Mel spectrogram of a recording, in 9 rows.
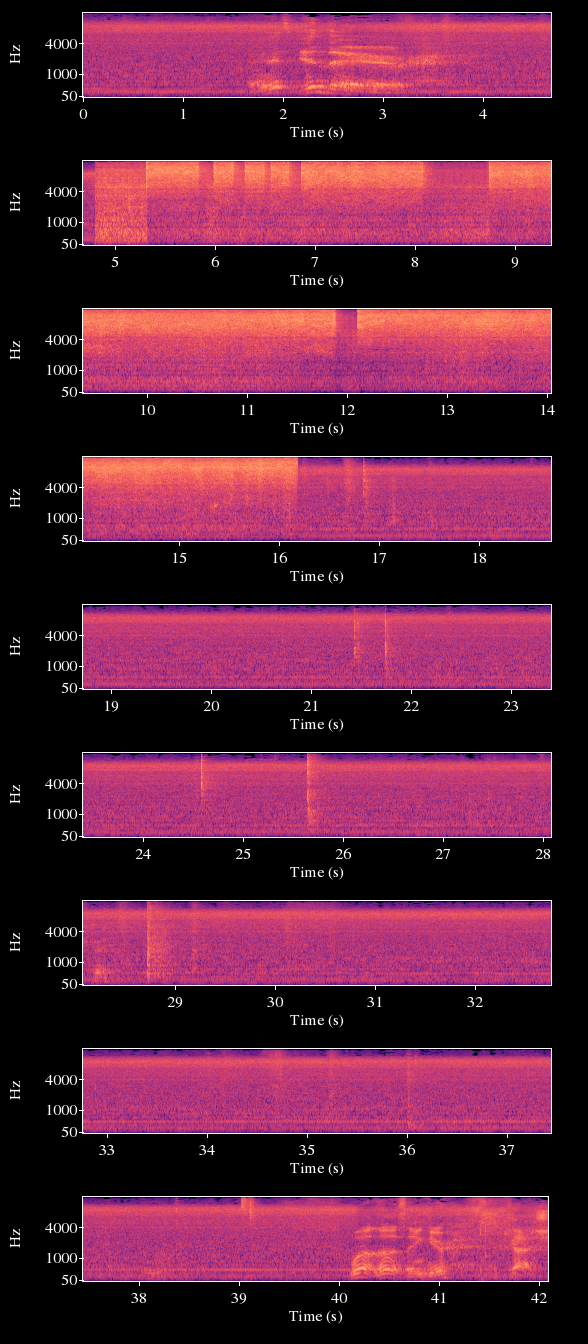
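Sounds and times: machine hum: 0.0s - 42.0s
loud spraying hiss: 5.3s - 8.2s, 8.8s - 16.2s.

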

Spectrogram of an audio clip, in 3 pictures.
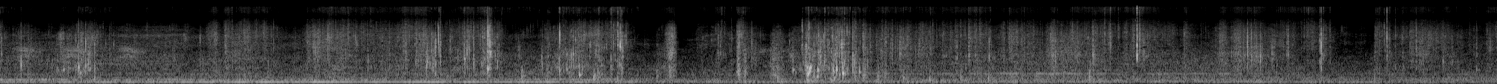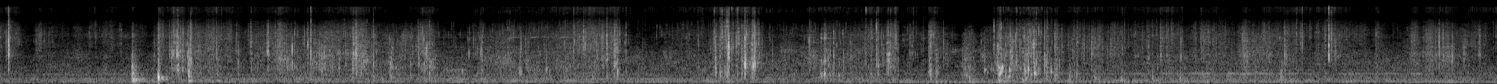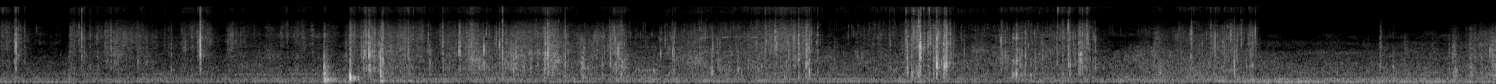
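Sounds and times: sharp splashes: 0.0s - 13.2s, 16.2s - 32.1s, 33.2s - 42.6s
gritty crumbling: 0.0s - 42.6s, 44.2s - 44.9s
muddy water sloshing: 0.0s - 42.6s, 43.8s - 44.9s.

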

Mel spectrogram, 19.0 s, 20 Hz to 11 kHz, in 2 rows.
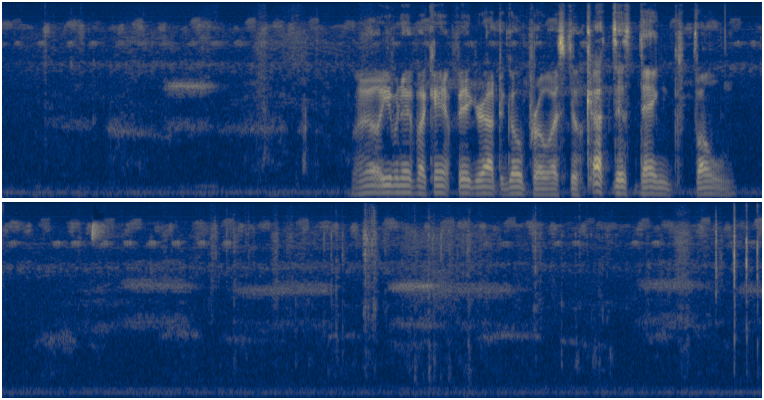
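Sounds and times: frogs trilling: 0.0s - 19.0s
insects calling: 0.0s - 19.0s
faint clicks: 18.3s - 19.0s.

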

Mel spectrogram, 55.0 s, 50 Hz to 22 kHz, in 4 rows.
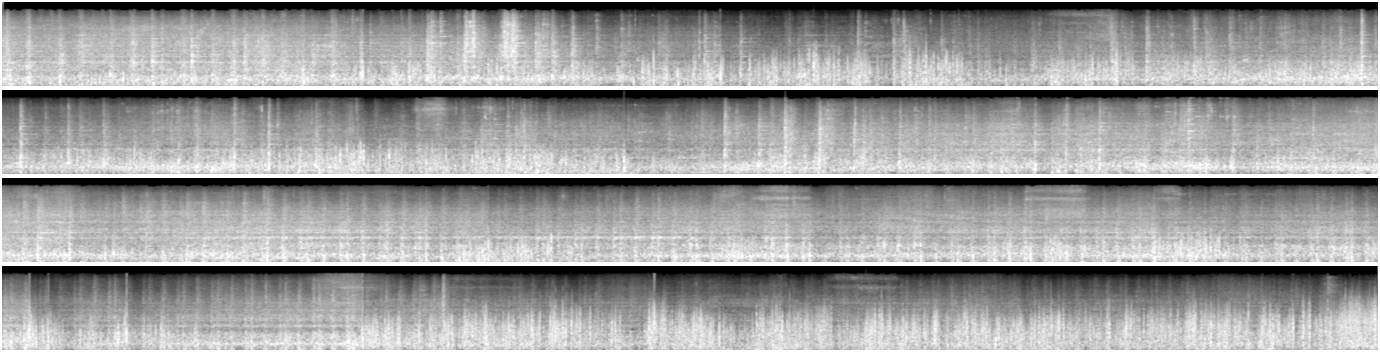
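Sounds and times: train wheels clicking over rail joints: 0.0s - 55.0s
wind rushing past microphone: 0.0s - 55.0s
distant steam locomotive: 8.5s - 45.9s.

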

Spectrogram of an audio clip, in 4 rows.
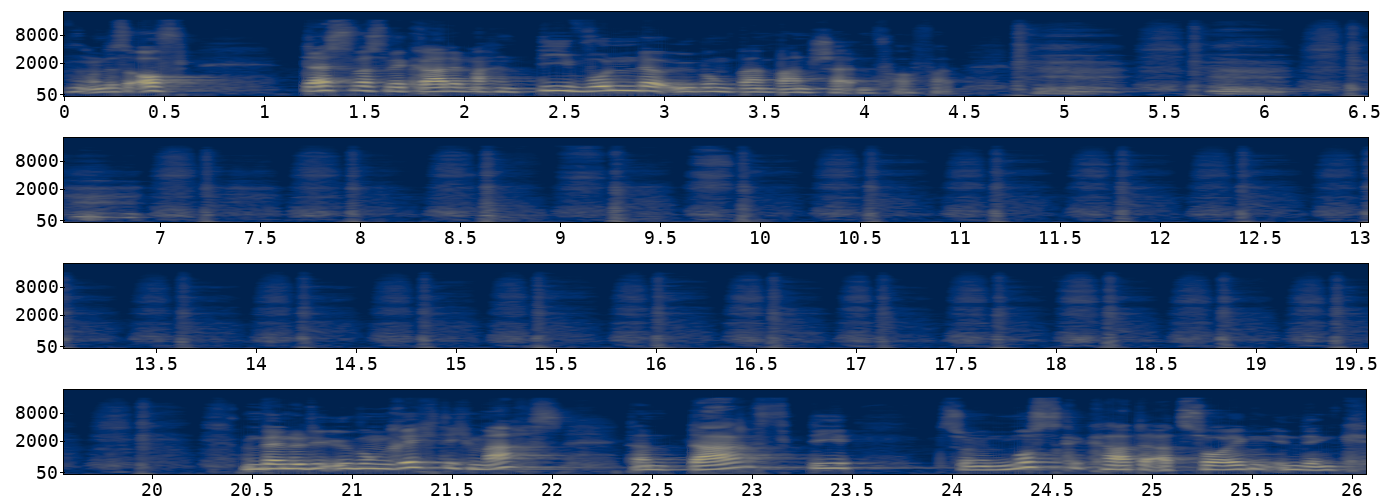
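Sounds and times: rapid forceful exhalations: 4.5s - 20.5s.

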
